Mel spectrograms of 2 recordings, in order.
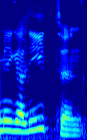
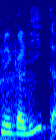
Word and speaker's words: Megalith: Die Frage ist, spricht man es Megalith aus oder Megalyth? Eigentlich ist es kein Y, also müsste es I sein, aber irgendwie klingt es falsch in meinen Ohren.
